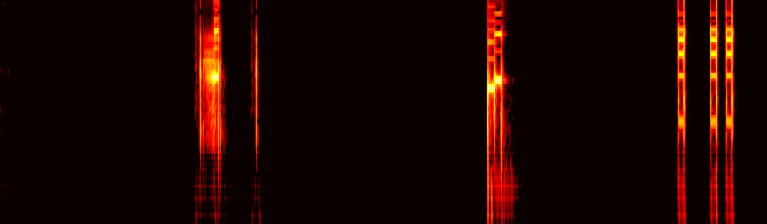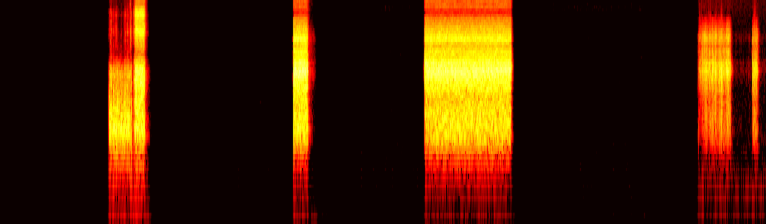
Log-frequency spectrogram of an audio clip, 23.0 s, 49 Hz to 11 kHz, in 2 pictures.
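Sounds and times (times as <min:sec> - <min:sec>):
radio static bursts: 0:15.9 - 0:16.2, 0:17.9 - 0:19.2, 0:22.0 - 0:23.0.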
